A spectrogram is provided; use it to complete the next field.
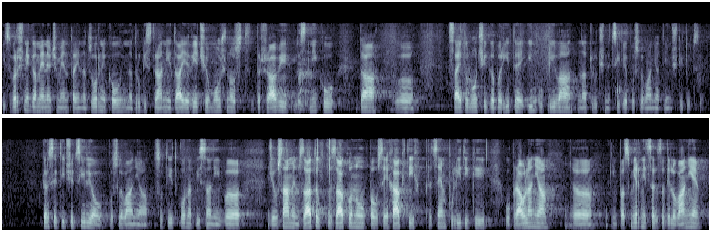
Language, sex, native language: Slovenian, male, Slovenian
